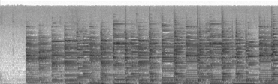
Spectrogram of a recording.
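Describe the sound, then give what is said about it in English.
A brisk military march strikes up after a brief moment of quiet, loud, with a steady oom-pah bass beat under bright band melody and no voices. “This is a song just for you, Under the Double Eagle.”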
